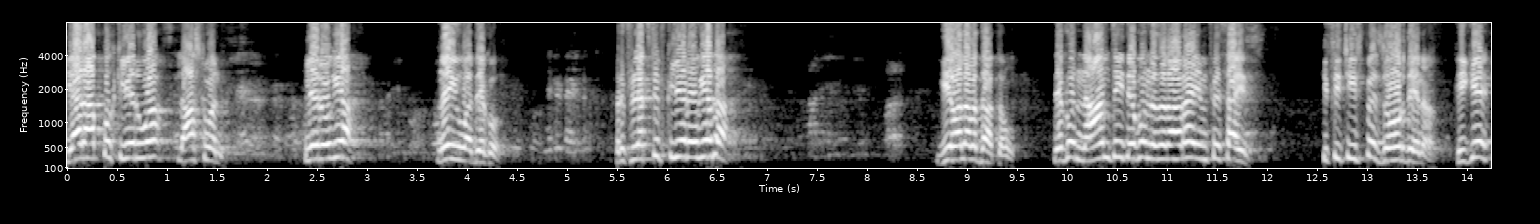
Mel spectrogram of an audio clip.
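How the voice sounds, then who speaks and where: Very high-voiced man teaching a grammar class. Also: a bit bright, poor audio. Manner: keeps checking if the class follows; slows down to spell out example words. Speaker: English teacher.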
